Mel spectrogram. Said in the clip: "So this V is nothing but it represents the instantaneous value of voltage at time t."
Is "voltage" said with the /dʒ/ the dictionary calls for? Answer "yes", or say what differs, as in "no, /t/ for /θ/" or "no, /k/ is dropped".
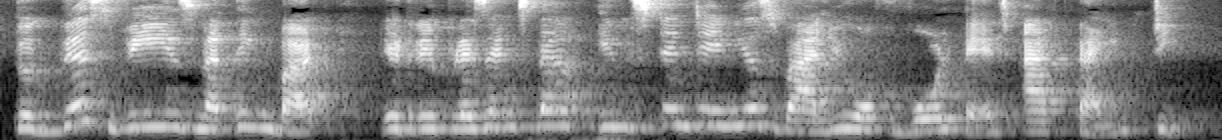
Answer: yes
